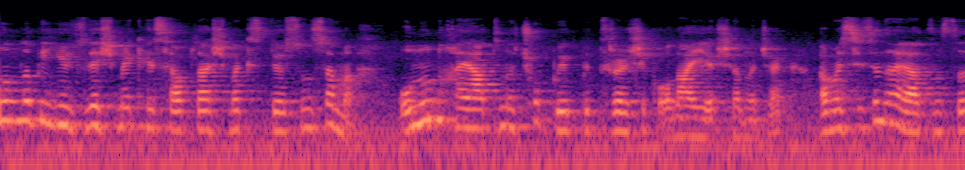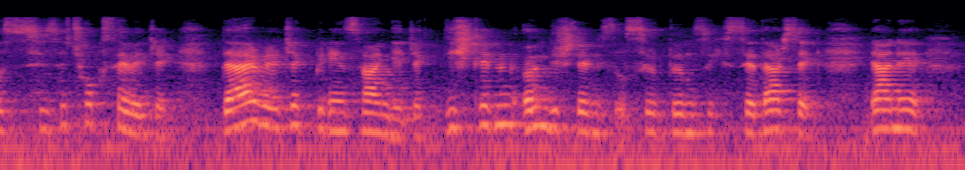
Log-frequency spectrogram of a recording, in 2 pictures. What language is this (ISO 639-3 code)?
tur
